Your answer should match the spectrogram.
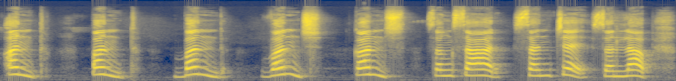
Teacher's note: त थ द ध र ल तालव्य श दंत स और च इनके पहले आने वाले अनुस्वार का न के समान उच्चारण होता है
